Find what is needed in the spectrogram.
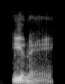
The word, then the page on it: uni: British English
